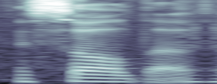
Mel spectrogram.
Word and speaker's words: Isolde: Isolde, that's how you pronounce it.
